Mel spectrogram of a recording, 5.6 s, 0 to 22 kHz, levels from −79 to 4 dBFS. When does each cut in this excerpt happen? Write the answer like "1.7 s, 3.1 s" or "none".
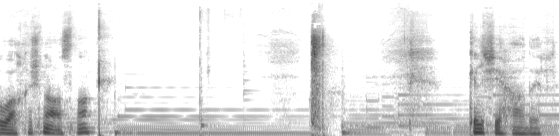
none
